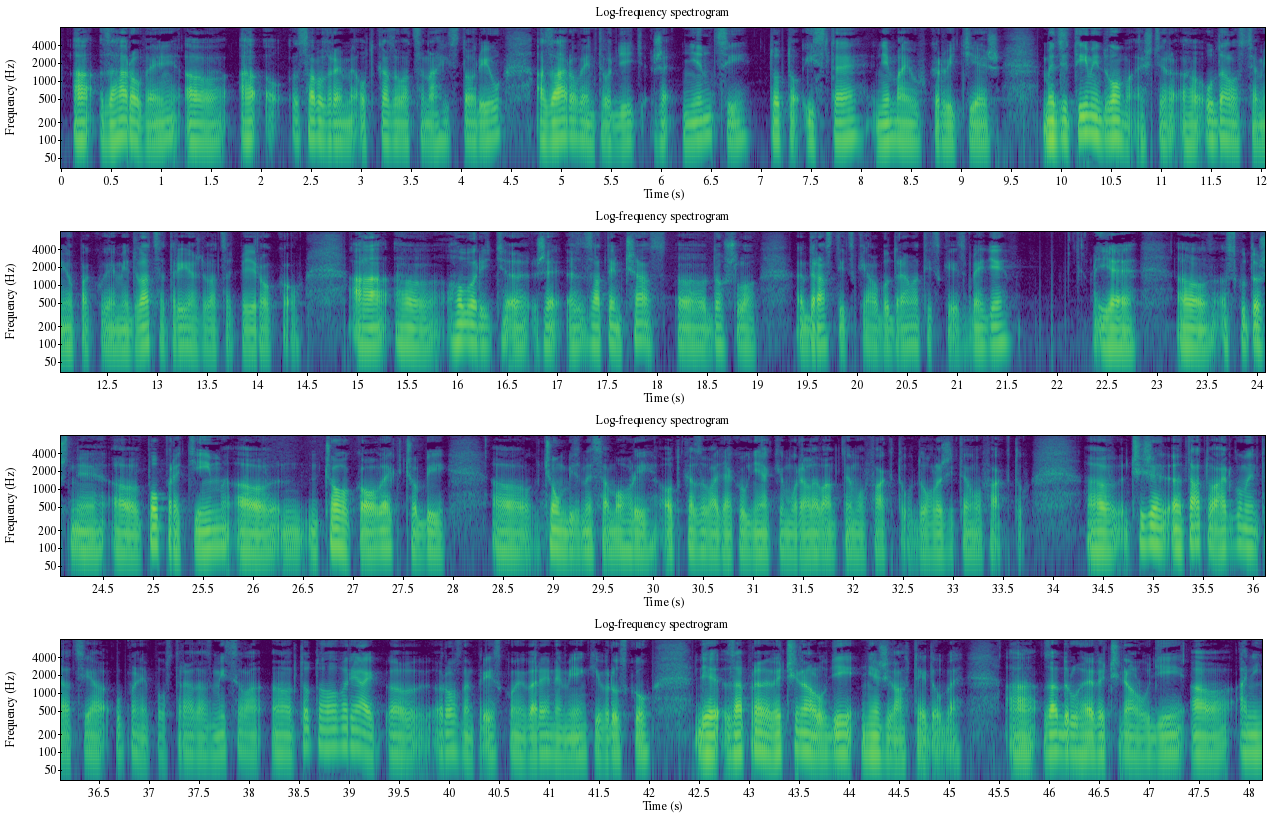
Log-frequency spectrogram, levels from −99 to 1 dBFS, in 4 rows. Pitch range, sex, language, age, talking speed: 90-105 Hz, male, Slovak, 50-69, 115 wpm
